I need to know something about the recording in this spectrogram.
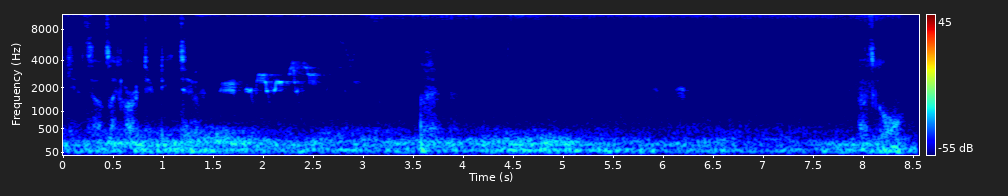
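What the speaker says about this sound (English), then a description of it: "That bird is so cool." Out on the Continental Divide Trail, a bird gives faint, distant electronic-sounding warbles and chirps like a robot's bleeps, in short scattered phrases over a steady low outdoor rumble.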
